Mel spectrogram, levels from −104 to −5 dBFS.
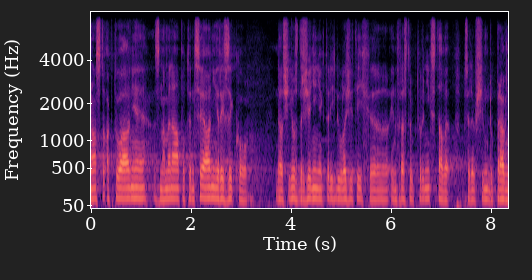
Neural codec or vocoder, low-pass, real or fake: autoencoder, 48 kHz, 128 numbers a frame, DAC-VAE, trained on Japanese speech; 7.2 kHz; fake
